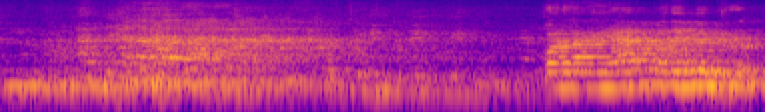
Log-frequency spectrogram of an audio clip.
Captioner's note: laughter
